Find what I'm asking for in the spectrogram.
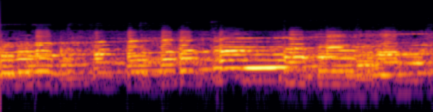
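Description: A jazz trio plays a jazz arrangement of a rock song, a steady, full harmonic band texture with sustained melodic lines, alone and fairly loud throughout.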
